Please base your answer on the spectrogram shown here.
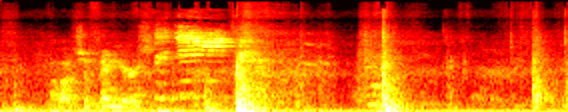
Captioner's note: groans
